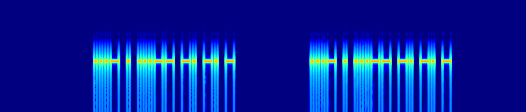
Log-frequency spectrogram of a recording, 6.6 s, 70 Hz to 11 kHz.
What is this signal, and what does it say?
Morse code, heard as a keyed tone, about 34 wpm, 700 Hz. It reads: VE3NNT VE3NNT
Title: Call Signs Repeated 3x - 35wpm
